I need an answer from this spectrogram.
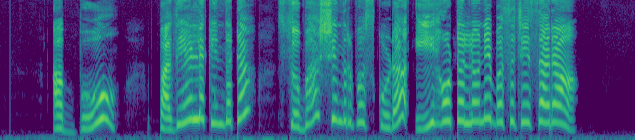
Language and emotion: Telugu, surprised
